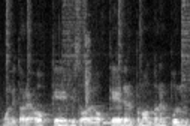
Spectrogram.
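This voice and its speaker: A man's voice: mid-range voice, brisk. A young man with a Jakarta accent chats casually as an interviewed band member, mixing English slang into colloquial speech. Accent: Jakarta Indonesian. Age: young adult. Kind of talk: casual chat. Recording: roomy echo, music behind.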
